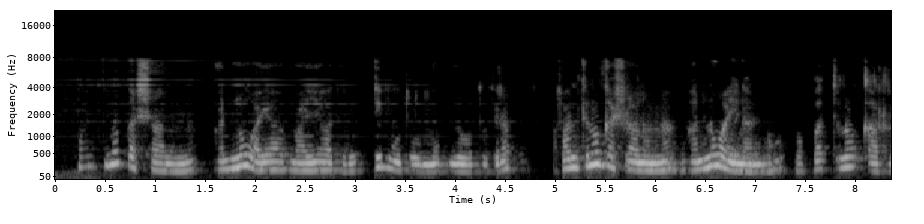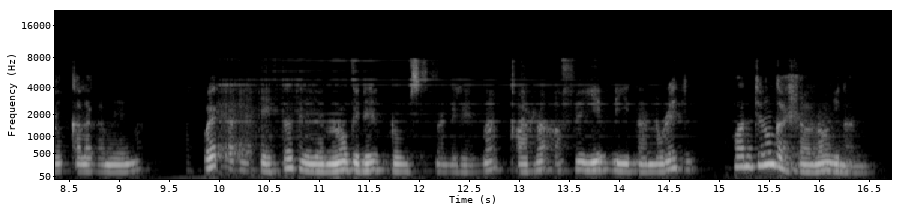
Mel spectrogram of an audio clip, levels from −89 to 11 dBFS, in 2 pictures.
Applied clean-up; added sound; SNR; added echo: neural mask model DeepFilterNet 3.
